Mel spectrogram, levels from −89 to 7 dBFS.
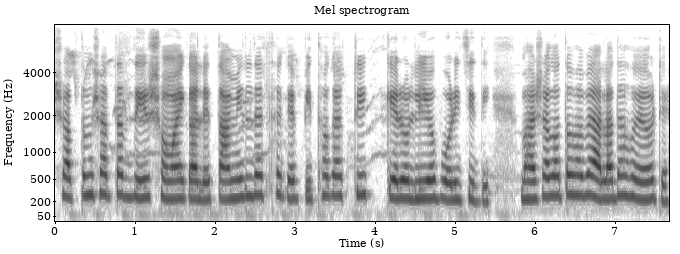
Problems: constant background noise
